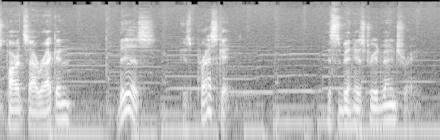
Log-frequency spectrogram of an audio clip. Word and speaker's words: Prescott: My favorite one here in Arizona is pronouncing Muggy-on. Well, howdy, stranger. You're not from these parts, I reckon. This is Prescott.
